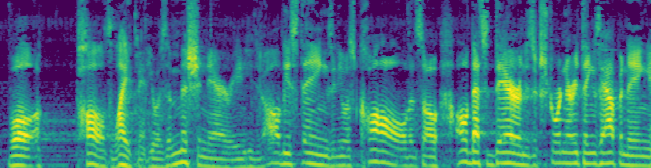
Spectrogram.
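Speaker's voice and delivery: low, hushed musing; lightly voiced reader thinking it over; musing aloud. Reader reasoning about Paul's missionary life, musing quietly.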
